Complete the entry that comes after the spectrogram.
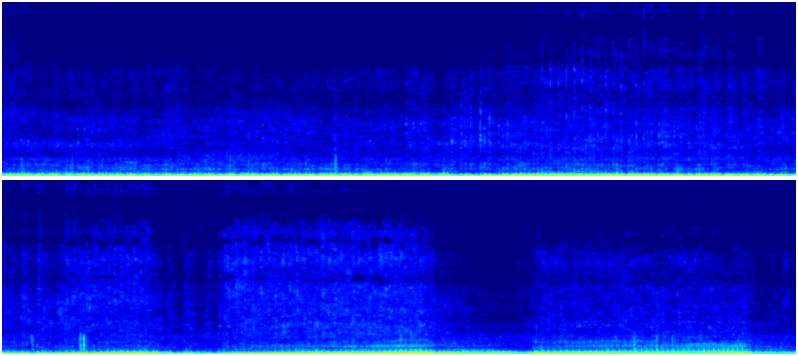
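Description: Car engine running at close range with a deep, pulsing exhaust rumble, revved up louder around nine and again around twelve seconds in.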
